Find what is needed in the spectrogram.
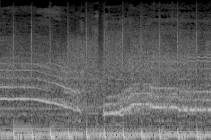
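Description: Live rock band playing: a female lead voice holds two long sung notes, the first sliding down and fading about halfway through, the second rising and then held, over steady drum hits, bass and guitar.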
